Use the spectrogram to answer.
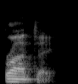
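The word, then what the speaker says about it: Brontë: And it turned out that they think it belonged to the Brunette family, Charlotte Brunette, if I'm pronouncing the name right, the English author who wrote the book known as Jane Eyre. Bronte, thank you.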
